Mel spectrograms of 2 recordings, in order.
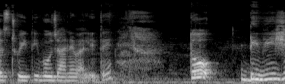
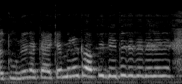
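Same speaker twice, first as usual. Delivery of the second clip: teary demand; 9 semitones higher, 10 dB quieter, faster than usual. Retold or imitated. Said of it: "अब मैं रोए जा रही हूँ".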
